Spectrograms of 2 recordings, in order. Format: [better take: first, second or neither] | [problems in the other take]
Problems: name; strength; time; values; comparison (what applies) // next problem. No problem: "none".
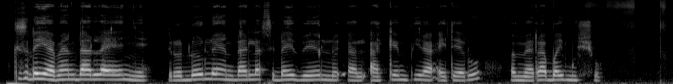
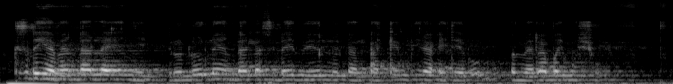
first | room echo; dies away in 1.6 s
